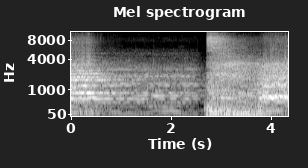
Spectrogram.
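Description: Runway music over the hall's sound system fading down, then a new track cutting in suddenly about two-thirds of the way through, louder and with a heavy low end.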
